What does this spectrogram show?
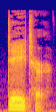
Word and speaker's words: daughter: She had a wonderful broad accent and used a very old pronunciation of daughter, dater. This is how Barnes would have heard it as a boy, growing up near Sturminster Newton. The farmer's woldest dater.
